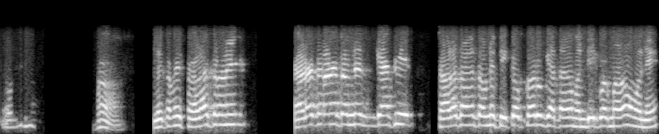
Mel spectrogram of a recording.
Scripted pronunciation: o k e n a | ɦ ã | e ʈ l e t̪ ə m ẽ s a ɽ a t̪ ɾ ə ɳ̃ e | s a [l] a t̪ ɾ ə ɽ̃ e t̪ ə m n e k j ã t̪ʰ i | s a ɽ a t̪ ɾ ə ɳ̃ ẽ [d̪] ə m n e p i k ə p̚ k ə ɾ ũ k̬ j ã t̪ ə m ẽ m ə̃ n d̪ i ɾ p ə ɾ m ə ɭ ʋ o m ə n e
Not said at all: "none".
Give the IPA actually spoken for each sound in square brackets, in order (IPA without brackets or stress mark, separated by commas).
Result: ɽ, t̪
